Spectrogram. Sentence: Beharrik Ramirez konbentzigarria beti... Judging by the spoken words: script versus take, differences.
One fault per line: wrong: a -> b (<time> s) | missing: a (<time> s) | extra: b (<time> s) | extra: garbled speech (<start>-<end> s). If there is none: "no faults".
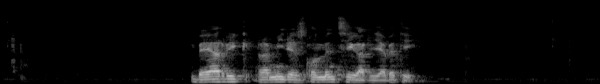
no faults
